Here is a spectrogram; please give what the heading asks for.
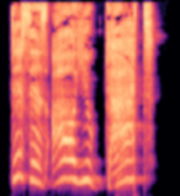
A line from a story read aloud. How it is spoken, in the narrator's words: yells in rage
